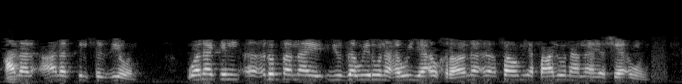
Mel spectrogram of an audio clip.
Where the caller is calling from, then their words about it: Maarat al-Numan, Idlib Governorate, Syria; من معرة النعمان جبل الزاوية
